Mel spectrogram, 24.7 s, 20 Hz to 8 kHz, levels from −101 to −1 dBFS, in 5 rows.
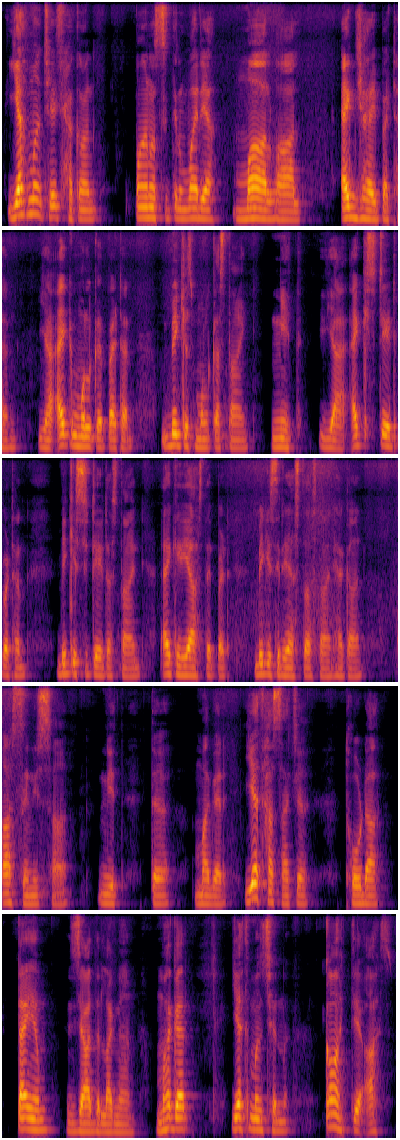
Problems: constant background noise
